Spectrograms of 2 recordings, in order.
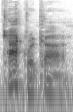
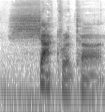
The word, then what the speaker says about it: Cakra Khan: We got a not Cakra Con, Chakra Con.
